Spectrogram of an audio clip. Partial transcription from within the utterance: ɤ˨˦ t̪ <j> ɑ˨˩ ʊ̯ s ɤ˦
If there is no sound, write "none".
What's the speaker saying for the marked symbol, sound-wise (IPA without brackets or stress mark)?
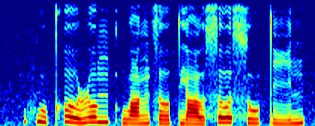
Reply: j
